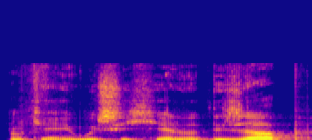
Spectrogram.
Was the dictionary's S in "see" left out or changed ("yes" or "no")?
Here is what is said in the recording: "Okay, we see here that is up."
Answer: no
